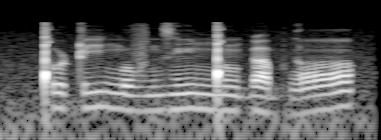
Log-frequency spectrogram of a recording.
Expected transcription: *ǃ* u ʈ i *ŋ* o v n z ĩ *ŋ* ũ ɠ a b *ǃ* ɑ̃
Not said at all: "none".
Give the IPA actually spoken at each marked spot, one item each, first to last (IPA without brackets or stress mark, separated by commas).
ǃ, ŋ, ŋ͡ǃ, ɡ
